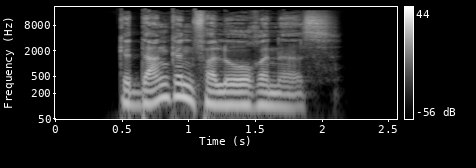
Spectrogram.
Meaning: strong/mixed nominative/accusative neuter singular of gedankenverloren
- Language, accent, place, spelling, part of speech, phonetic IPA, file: German, Germany, Berlin, gedankenverlorenes, adjective, [ɡəˈdaŋkn̩fɛɐ̯ˌloːʁənəs], De-gedankenverlorenes.ogg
